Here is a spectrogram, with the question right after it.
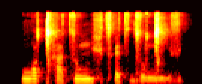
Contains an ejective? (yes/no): yes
